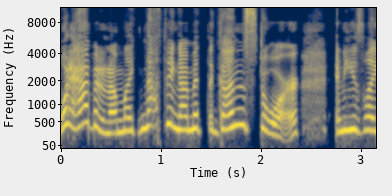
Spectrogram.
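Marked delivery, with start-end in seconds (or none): 0.8-2.4 hysterical, crying, sobbing through the words. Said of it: "Why are you calling me in hysterics?".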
